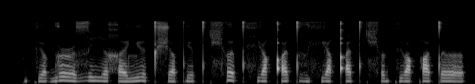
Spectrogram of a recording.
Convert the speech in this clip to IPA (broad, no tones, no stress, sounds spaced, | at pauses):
kʲ ɒ ɡ ə˞ z i χ e lʲ ɘ t ʃ ɒ t ɾʲ ɘ t t͡ɕʰ ə t xʲ ʉ qʼ ʉ t ə̤ xʲ e qʼ e t t͡ɕʰ ə kʲ o q o t ə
